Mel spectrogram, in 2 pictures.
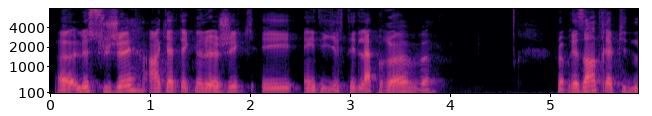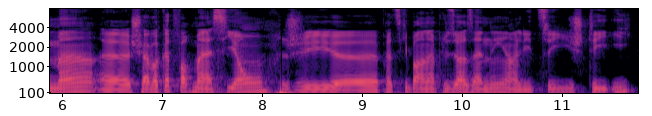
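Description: A man in his thirties with a Québécois French accent speaks at a conference lectern. His voice sits a little low. He presents in an informal, talkative way into a podium microphone. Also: clear, resonant tone. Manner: informal, talkative, with self-deprecating humour. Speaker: conference speaker, lawyer specializing in digital forensics. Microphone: podium gooseneck microphone.

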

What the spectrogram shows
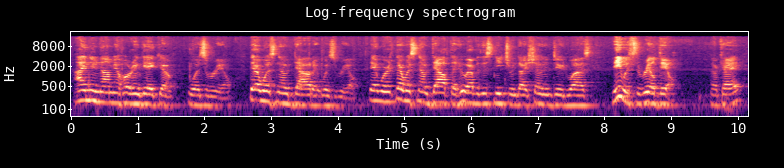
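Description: Animated Southern Californian man telling a story. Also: on the high side, moderate pace. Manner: animated storyteller who acts out his own past words, shouts and chanting. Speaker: study group member telling a personal story. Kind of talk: casual storytelling to a small group. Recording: echoey room with faint background noise.

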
